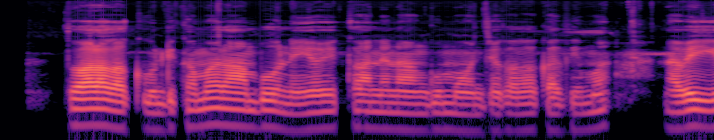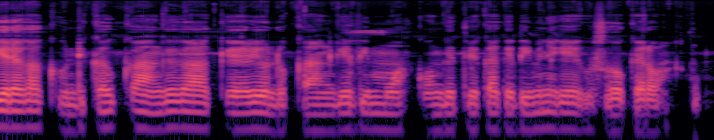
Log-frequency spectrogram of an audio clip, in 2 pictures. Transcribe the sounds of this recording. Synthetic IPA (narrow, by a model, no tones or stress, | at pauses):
twaɾaɣakuːndikamwɛɾaːmbonejɔekanɛnaŋɡumɔːɲd͡ʒɛɣaɣakaðimwɛnaβeiɣeɾɛɣakuːndikaukaŋɡeɣakɛɾeondokaŋɡeðimwakoːŋɡetiekakeðimineɣeɣusɔːkɛɾwa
